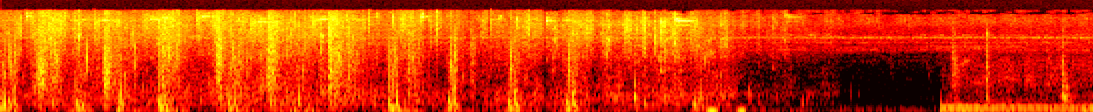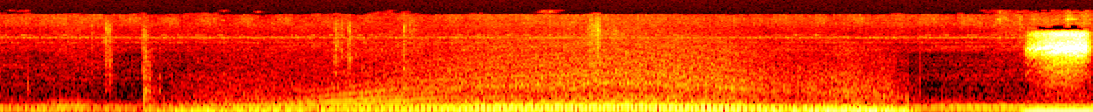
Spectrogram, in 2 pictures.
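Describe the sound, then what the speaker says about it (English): A vehicle approaching a roadblock in ArmA II: after a run of footstep-like clicks and a brief hush, an engine rumble fades in and swells steadily louder as it nears, ending in a sharp burst. "Vehicle, vehicle. Vehicle incoming."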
